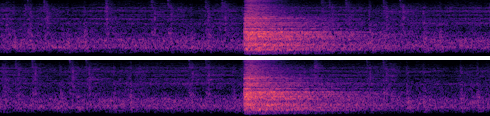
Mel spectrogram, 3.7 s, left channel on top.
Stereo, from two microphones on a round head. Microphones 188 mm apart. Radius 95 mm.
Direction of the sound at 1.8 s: 15° right (ahead or behind).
